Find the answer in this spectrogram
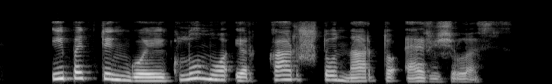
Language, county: Lithuanian, Kaunas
